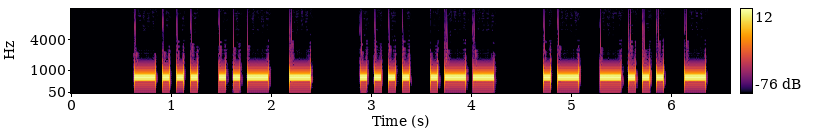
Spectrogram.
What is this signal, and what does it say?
Morse code, heard as a keyed tone, about 17 wpm, 700 Hz. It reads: BUT HW ABT
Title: Sentences from Top 100 Words and Abbreviations 17wpm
